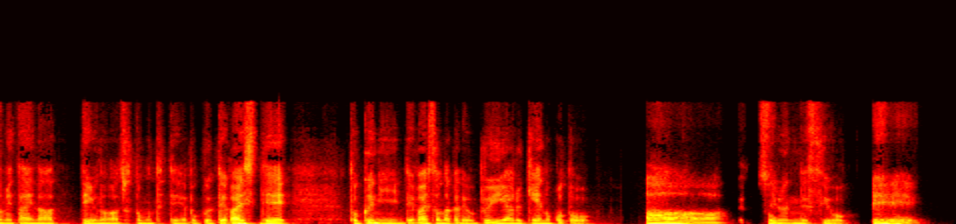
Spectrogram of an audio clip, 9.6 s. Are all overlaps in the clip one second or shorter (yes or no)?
yes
